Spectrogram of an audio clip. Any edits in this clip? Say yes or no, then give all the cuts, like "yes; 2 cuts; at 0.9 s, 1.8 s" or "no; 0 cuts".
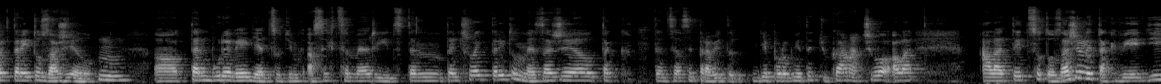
no; 0 cuts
